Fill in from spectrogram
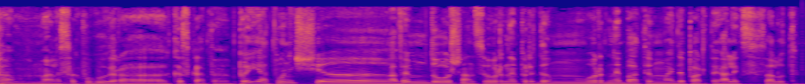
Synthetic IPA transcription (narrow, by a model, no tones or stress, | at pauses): faməmaaləsakuɡuɡəɾa̰kəskat̪ə̰pəjat̪unt͡ʃʲəave̞md̪o̞wəʃanse̞o̞rne̞pɾed̪əmorne̞bat̪e̞mːajd̪e̞part̪e̞ale̞kssa̰lut̪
